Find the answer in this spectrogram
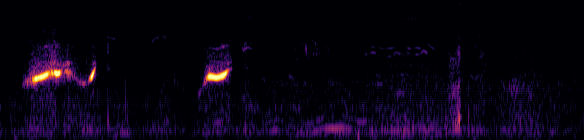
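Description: Two short whistles: the first wavers and rises, and a brief rising note follows about a second later.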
